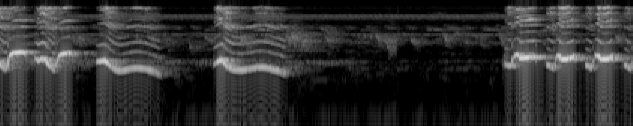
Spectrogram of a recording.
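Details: Black-throated laughingthrush calls used as a decoy for trapping: wavering, warbled notes, two long wavy whistles, a pause, then a rapid, bouncy whistled phrase.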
